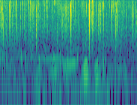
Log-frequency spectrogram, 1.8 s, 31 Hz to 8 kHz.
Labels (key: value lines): label: biophony, cascading saw
recorder: SoundTrap 600 or HydroMoth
